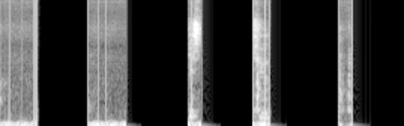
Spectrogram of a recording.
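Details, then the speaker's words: Speaker test-tone check after fixing a rattle from a loose ferrite core in a crossover, glue now set; short bursts of deep low test tone, clean and even with no buzz or rattle, no more rattling, the speaker sounds healthy. "the glue set on this rim so i did a different test right and the different tests surely i'm gonna run it now what fallout now without screwing it so i'm on the test no not nice no more rattling"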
